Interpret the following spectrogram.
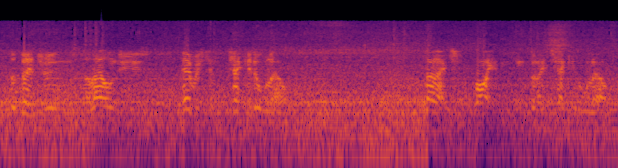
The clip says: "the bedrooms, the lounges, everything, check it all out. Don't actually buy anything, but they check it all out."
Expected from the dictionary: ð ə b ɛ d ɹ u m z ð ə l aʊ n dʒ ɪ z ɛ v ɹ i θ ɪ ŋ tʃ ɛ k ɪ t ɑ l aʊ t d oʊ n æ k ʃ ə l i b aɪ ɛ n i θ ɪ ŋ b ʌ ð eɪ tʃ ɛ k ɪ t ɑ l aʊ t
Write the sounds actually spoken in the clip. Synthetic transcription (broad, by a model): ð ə b ɛ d ɹ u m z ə l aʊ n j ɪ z ɛ v ɹ i θ ɪ ŋ tʃ ɛ k ɪ t ɑ l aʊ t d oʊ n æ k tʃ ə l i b aɪ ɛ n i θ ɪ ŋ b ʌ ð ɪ tʃ ɛ k ɪ t ɑ l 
